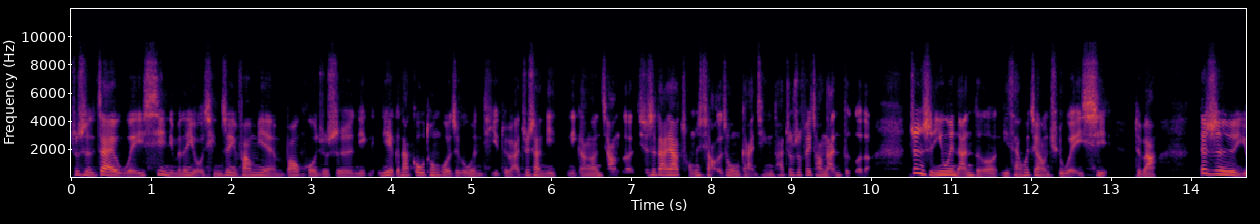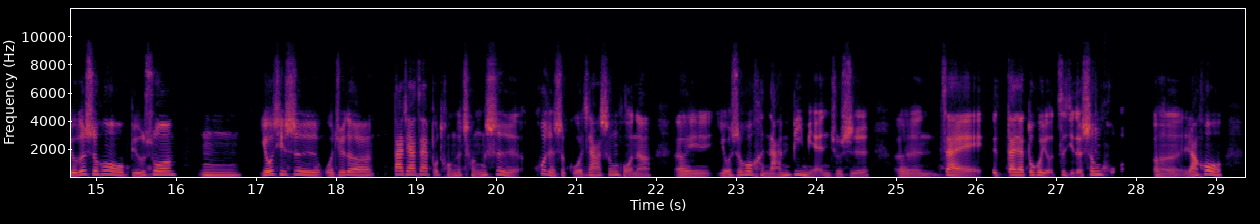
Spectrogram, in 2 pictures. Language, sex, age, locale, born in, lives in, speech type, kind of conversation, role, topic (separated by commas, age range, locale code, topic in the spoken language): Chinese, female, 40-44, zh-CN, China, United States, conversation, advice, advisor, 当一段友情变成你单方面付出并让你感到疲惫时，你该怎么办？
